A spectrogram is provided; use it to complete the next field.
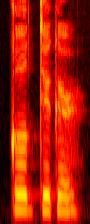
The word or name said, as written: gold-digger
